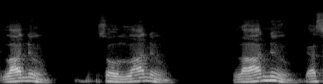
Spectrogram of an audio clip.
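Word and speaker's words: לנו: La nu.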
